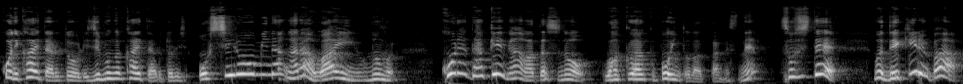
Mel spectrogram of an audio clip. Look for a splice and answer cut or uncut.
cut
